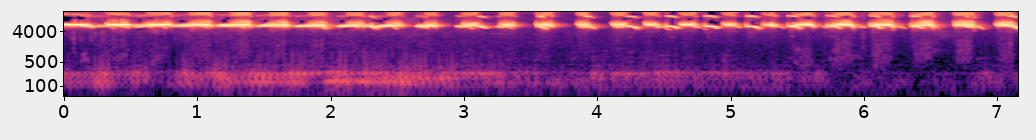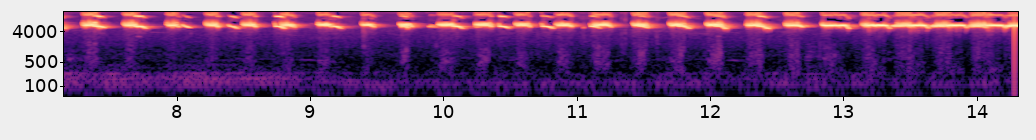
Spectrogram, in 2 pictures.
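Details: Loud whistling thrush chick chirping nonstop: piercing high notes, each flicking downward, about three per second, with a low rumble in the first seconds that then fades.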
